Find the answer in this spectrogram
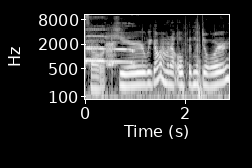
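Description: A woman with an American accent speaks at medium pitch over noticeable background noise. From US Upper Midwest (Wisconsin, North Dakota). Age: 30s. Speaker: podcast host. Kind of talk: casual monologue.

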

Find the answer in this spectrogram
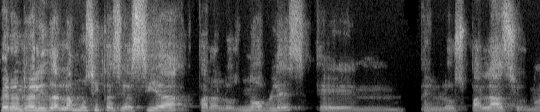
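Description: This man's voice sits at a high pitch for a man and has a dark, mellow tone. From Mexico, San Luis Potosí. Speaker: flutist and composer. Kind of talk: interview.

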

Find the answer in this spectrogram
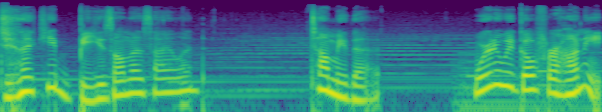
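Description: A female-sounding voice does a shrill, put-on character voice at a fairly high pitch and a moderate pace. Faint music plays in the background. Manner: wild, laughing, hysterical.

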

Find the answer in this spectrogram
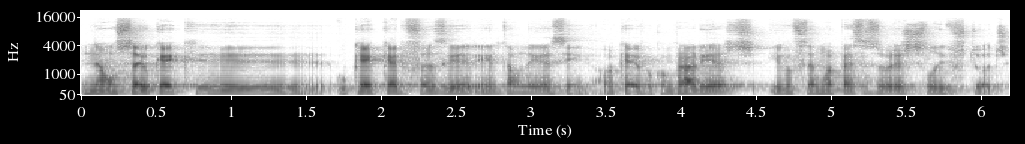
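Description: A man with a medium-pitched voice talks at a fairly quick pace with ordinary pitch variation and hardly any pauses. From northern Portugal, Guimarães. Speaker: choreographer. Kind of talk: interview. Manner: hesitant, many fillers.

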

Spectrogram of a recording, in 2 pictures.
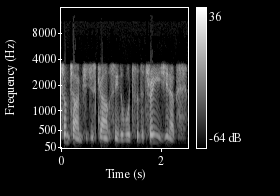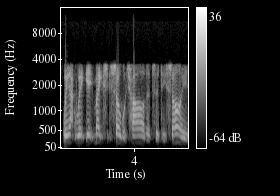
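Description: This speaker talks at a fairly quick pace in a British accent. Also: man. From UK. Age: 60s. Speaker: author and UFO researcher. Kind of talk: radio interview.

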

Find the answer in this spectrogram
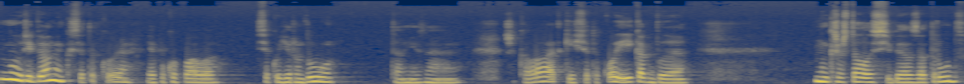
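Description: A woman's medium-pitched, lively voice at a fairly slow pace, broken by long, frequent pauses. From Armenia. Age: 30s. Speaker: podcast guest sharing mental illness story. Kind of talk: personal testimony interview.

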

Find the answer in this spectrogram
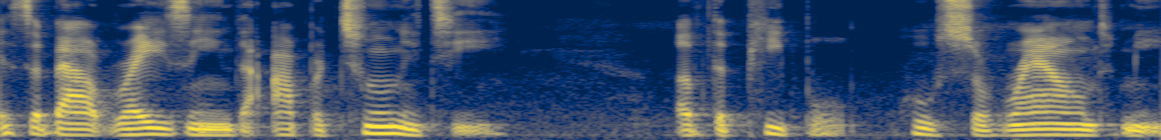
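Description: This woman's very deep, low voice carries vocal fry as she talks at a fairly slow pace with ordinary pitch variation. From Louisville, Kentucky (West End). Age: 50s. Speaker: community foundation executive. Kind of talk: casual interview.

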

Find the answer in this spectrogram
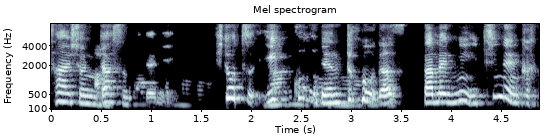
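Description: Her high-pitched voice rises and falls in a lively way, moving at a moderate pace with big swings in loudness as this woman speaks. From Japan, Fukuoka. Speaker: organic market organizer. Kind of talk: interview.

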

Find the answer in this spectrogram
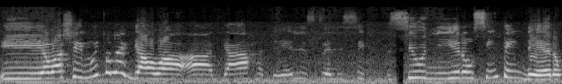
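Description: Over noticeable background noise and audible room echo, a woman speaks at a fairly slow pace with a high pitch and lively intonation. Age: 40s. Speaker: reality show commentator. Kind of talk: casual chat.

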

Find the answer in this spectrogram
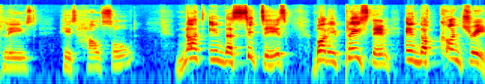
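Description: Speaking at a fairly slow pace, a man uses a high voice with very wide pitch swings and an animated, dramatic tone. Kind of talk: fiery sermon-style Bible prophecy preaching, rallying the online congregation. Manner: animated, emphatic, exhorting, repeating phrases and calling out to the listeners; urgent, dramatic, rhetorical questioning.

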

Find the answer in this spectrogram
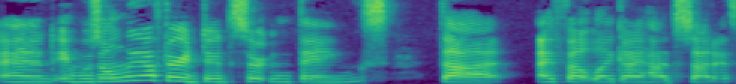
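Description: In an Australian accent, a woman with a high pitch speaks in fairly even intonation on a very clean recording with a silent background. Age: 20s. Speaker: podcast co-host. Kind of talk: casual chat.

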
